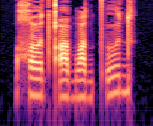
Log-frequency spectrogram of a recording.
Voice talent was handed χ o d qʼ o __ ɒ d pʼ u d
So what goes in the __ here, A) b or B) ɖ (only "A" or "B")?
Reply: A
